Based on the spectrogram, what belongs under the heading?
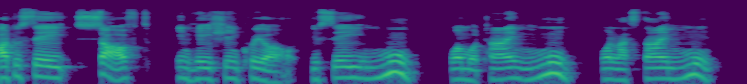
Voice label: "Mou" Haitian Creole pronunciation by a native Haitian Creole teacher; How to say Soft in Haitian Creole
